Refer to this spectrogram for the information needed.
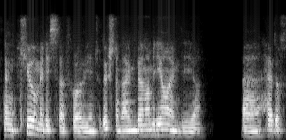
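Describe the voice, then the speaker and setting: A man with a French accent presenting a business webinar as moderator, speaking haltingly with repeated words, on dull webinar audio. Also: lowish voice, fairly even intonation, darkish tone. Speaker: webinar moderator and company executive.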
